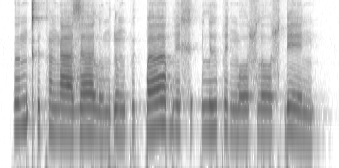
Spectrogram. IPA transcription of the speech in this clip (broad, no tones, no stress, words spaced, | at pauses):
ɵŋkʼɨkɐ̃ŋaː zɐːluŋɗũŋpʉ k͡pɐːbex | lɨpeŋ͡moːɬloːɬ ɗeŋ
